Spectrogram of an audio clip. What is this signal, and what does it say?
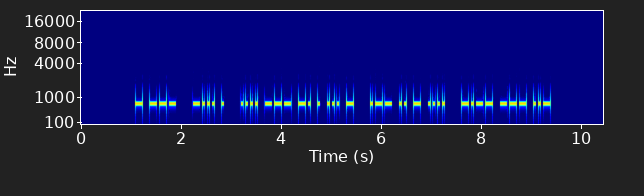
Morse code, heard as a keyed tone, about 25 wpm, 700 Hz. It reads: TO BE HONEST WITH YOU
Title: Sets of 5 Words Encore 25wpm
